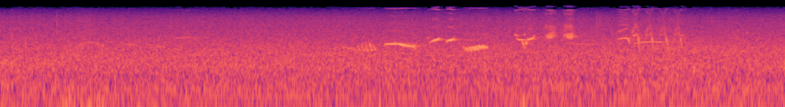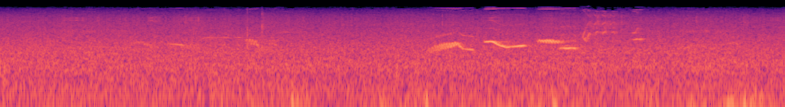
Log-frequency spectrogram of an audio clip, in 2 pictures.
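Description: Small songbirds chirping in two short bursts of quick rising and falling notes, about two and a half seconds in and again about eight seconds in, over a steady outdoor hiss.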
